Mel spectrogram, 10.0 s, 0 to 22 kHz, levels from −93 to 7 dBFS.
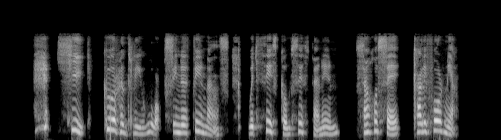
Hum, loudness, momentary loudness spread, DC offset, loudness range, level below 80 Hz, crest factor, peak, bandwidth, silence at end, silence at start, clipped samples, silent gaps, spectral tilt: none; -20 LUFS; 12 LU; under 0.1%; 3 LU; -62 dBFS; 18 dB; -2 dBFS; 8.4 kHz; 0.9 s; 0.7 s; under 0.1%; 1.07-1.14 s, 1.86-2.06 s, 3.23-3.28 s, 4.83-4.96 s, 6.80-6.87 s, 6.93-7.11 s, 8.01-8.27 s; -3.5 dB/octave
